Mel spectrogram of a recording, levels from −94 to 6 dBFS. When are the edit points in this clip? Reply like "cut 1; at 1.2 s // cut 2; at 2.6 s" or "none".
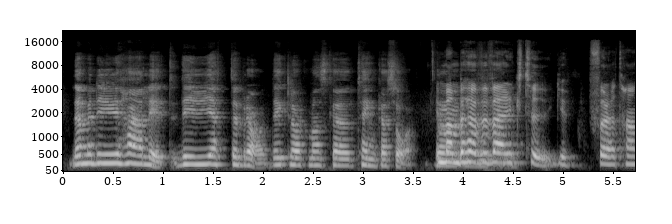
none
